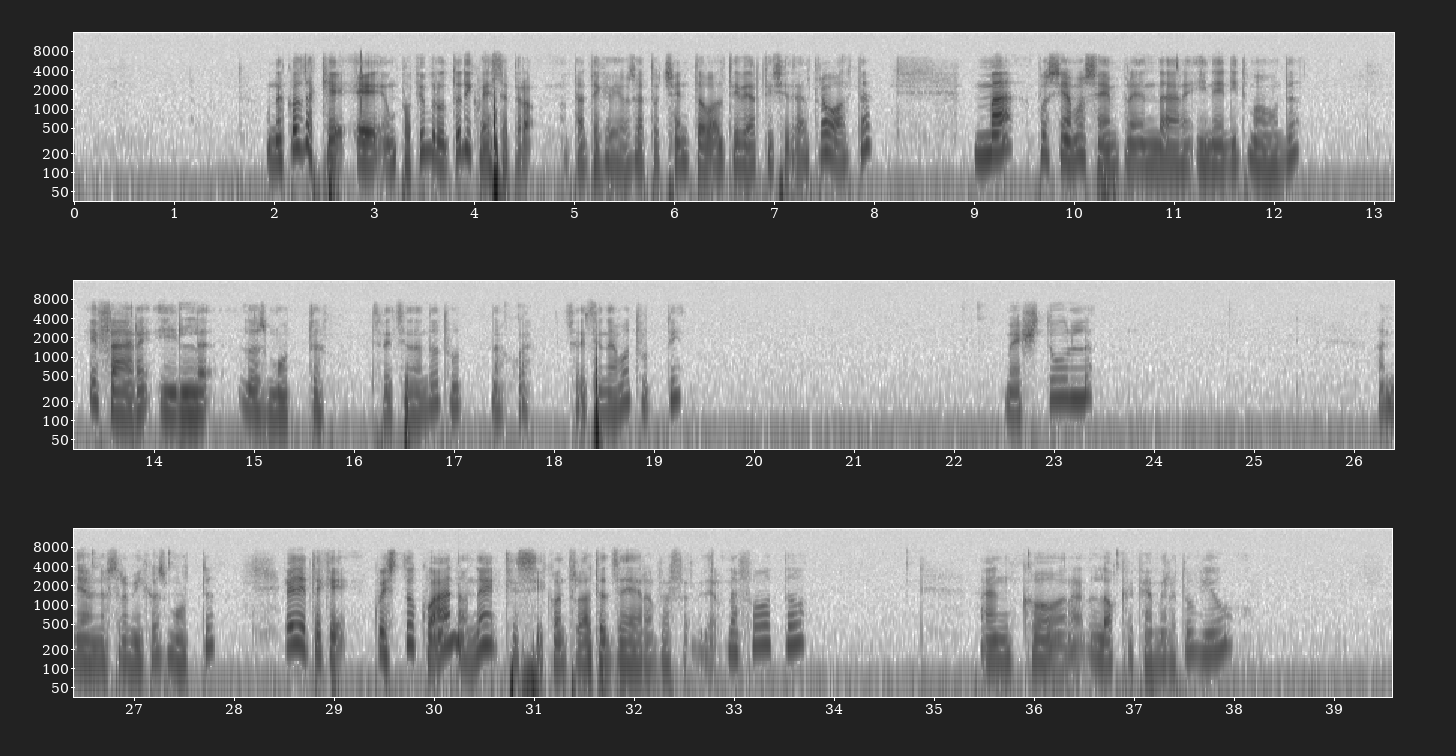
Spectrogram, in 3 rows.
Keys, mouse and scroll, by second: 10.5 Tab, 16.2 a, 17.5-19.1 drag, 17.9 a, 21.1-22.1 middle drag, 22.1-24.0 drag, 24.7-26.7 drag, 27.1-29.1 drag, 29.1-31.7 middle drag, 31.7 ctrl+alt+KP_0, 34.7-36.5 drag, 36.5 middle click, 36.7-38.5 drag.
